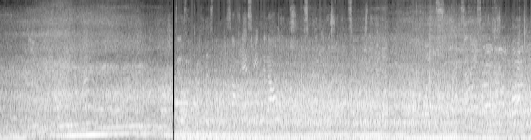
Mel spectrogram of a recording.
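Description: A car driving past with its engine note rising as it accelerates. After a sudden cut, a steady low drone runs on under people talking.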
